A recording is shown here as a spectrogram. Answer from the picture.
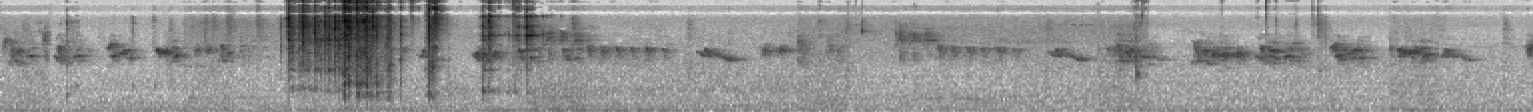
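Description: Small birds chirping and twittering steadily, many short quick calls. About three seconds in, a loud burst of rapid clinking lasts about a second, followed by two shorter clinks.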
